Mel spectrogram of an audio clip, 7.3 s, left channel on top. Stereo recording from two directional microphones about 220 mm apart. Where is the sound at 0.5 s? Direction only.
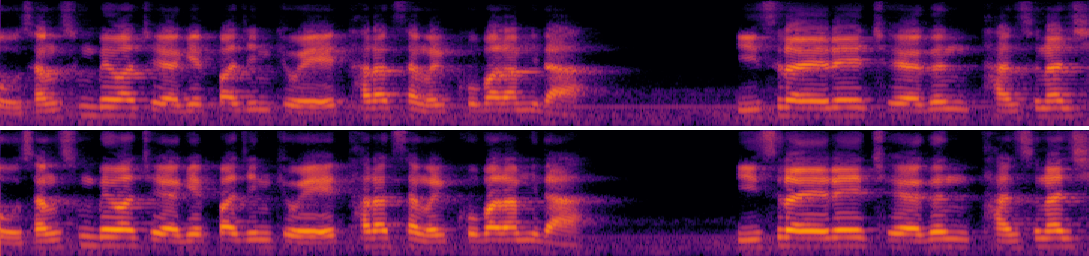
25° right (ahead or behind).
